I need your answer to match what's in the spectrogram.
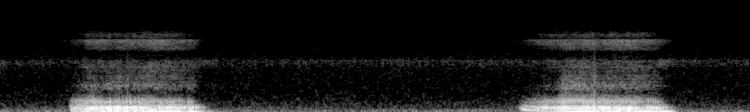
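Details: Sleeping adult man: two long, deep, rumbling inspiratory snores about a second each, with quiet breathing between; loud, steady snoring.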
